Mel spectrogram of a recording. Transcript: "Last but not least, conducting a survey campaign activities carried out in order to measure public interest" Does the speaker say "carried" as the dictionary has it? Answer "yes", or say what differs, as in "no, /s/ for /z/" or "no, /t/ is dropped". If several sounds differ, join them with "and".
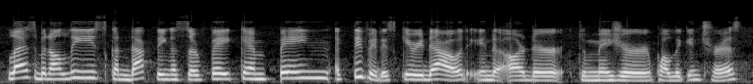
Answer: yes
